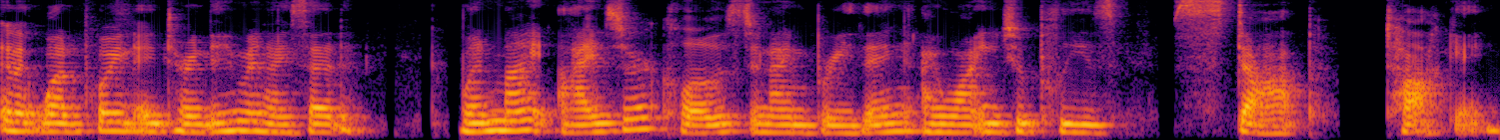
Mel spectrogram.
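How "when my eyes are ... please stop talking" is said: ordinary talk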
